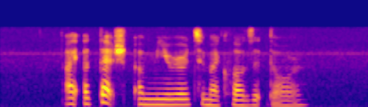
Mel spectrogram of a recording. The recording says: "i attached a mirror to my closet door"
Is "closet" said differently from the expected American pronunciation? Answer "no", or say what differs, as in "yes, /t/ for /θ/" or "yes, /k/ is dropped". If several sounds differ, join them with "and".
no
